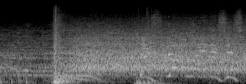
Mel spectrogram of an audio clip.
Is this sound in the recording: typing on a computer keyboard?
no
